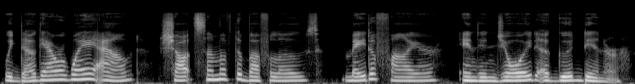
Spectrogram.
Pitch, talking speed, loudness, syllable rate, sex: 185 Hz, 170 wpm, -16 LUFS, 3.9 syllables/s, female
